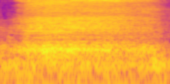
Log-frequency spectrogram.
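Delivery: wordless savoring exhale; long sigh. Real, not acted. Eater trails off describing the ice cream's ending, sighing. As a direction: let out a long, soft, airy sigh.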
